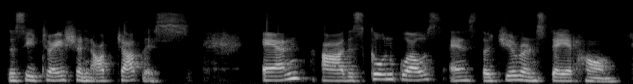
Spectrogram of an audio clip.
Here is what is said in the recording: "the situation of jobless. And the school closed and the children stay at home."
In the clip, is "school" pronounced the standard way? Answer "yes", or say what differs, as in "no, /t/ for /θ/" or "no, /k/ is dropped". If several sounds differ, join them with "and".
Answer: no, /n/ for /l/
